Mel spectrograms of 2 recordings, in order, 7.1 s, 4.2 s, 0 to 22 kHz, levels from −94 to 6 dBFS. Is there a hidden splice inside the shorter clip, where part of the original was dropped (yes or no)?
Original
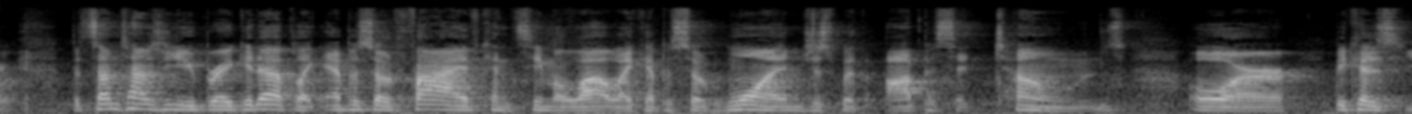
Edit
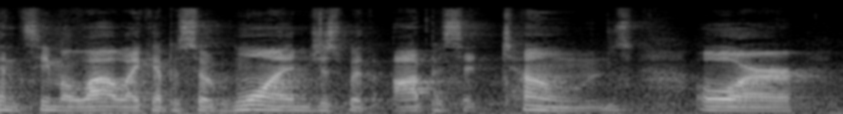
no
